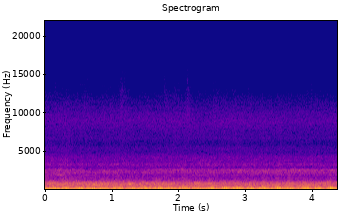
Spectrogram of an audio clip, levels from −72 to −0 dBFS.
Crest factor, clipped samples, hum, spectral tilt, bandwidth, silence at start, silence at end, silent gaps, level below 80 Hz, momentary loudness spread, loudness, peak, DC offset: 12 dB; under 0.1%; none; -8 dB/octave; 12 kHz; 0 s; 0 s; none; -22 dBFS; 2 LU; -21 LUFS; -6 dBFS; under 0.1%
